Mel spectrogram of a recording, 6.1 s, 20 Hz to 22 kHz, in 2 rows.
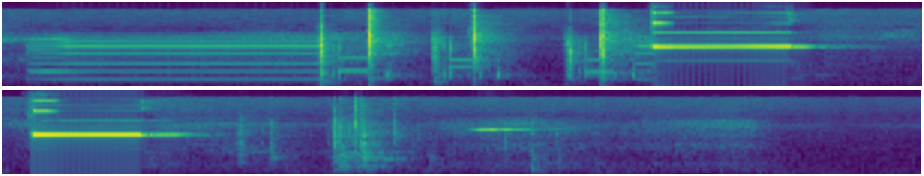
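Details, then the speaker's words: PBX/EPABX intercom system, dialing extension 602: quick keypad tones then loud, steady high-pitched ring bursts about a second apart, with a ticking like an indicator while ringing; extension ringing normally. "obnoxiously loud ring it and just like that you press recall over flashlight do you can hear it ticking over here while it's ringing it sounds like an indicator if you ask me"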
